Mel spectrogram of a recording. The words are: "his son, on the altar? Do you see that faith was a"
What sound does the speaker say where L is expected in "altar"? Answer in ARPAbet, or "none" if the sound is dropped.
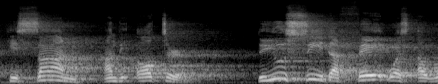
L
